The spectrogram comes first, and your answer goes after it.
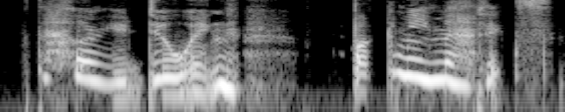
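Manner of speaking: high, loud outraged demand; frustrated yell. A narrator's reading. Heroine demanding Maddox continue, outraged and loud. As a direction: rage at him for stopping.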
